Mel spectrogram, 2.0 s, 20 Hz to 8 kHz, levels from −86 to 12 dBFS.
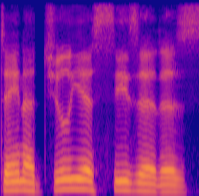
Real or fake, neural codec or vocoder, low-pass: fake; codec, 16 kHz in and 24 kHz out, 1 kbps, XY-Tokenizer; 7.2 kHz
